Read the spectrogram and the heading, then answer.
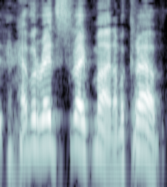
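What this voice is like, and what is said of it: Jamaican-accented crab voice. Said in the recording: “The crab was Jamaican. It wasn't Caribbean. I knew it had an accent somewhere.”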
